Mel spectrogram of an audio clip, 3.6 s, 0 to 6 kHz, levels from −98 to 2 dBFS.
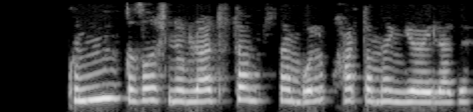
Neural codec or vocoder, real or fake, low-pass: none; real; 5.4 kHz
